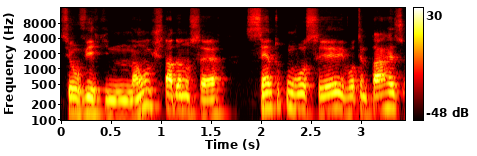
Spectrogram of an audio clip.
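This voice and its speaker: With a northeastern Brazilian accent, the voice has a dark, mellow tone, ordinary pitch variation and a moderate pace. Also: man. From Northeast Brazil, Teresina, Piauí. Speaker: personal trainer. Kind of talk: sales pitch. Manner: casual, with fillers and repetitions.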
